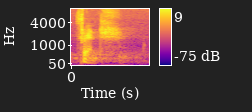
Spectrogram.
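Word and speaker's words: Trenc: Je crois qu'il faut prononcer Trench.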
